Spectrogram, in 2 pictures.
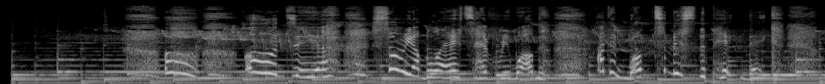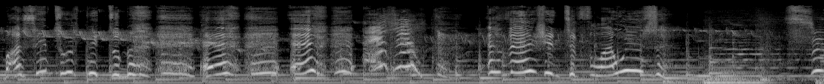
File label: ANIMATION CHARACTER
